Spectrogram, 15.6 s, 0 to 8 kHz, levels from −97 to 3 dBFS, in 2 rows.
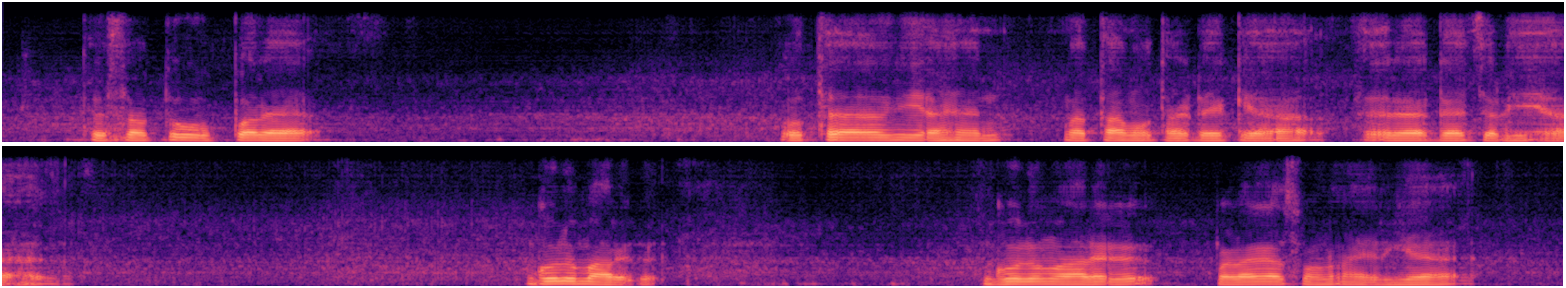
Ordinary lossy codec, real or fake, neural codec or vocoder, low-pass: none; fake; vocoder, 22.05 kHz, 80 mel bands, HiFi-GAN; 7.2 kHz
